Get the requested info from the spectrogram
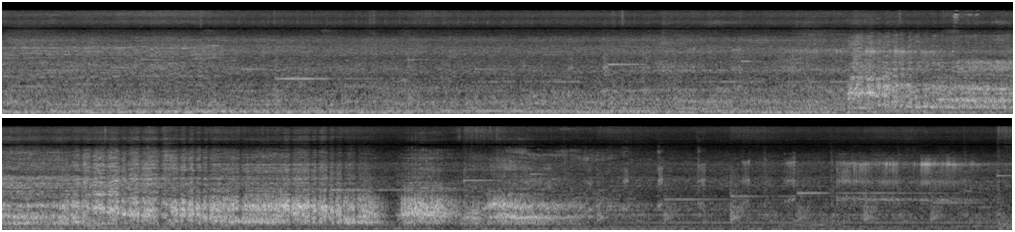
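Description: Background music with a low, steady drone. A loud rushing noise comes in about six seconds in, breaks briefly, and stops near twelve seconds, after which the sound is quieter.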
